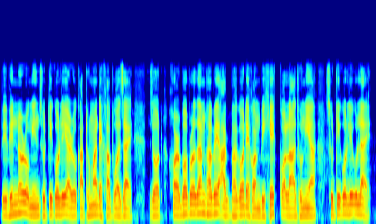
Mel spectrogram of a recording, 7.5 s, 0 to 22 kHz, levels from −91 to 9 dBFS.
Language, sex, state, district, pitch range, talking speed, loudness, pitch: Assamese, male, Assam, Kamrup Metropolitan, 110-135 Hz, 145 wpm, -18 LUFS, 120 Hz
